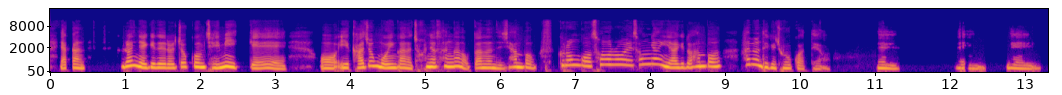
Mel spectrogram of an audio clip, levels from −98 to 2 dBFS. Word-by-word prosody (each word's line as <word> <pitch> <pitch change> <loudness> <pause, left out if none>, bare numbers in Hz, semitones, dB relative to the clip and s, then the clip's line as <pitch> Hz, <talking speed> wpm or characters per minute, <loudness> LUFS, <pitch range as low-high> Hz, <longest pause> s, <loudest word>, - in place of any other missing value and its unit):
약간 185 +1 -3 0.5
그런 285 +3 +5
얘기들을 205 -3 +2
쪼끔 245 0 +4
재미있게 195 - +2 0.4
어 180 -1 -2
이 205 -3 +1
가족 265 +9 0
모임과는 200 -4 +2
전혀 250 +6 +4
상관없다는 245 -7 +1
듯이 170 +4 -9
한번 225 -5 +2 0.3
그런 340 +2 -4
거 295 -3 -2
서로의 370 -1 -5
성향 390 +2 -6
이야기도 210 -3 +2
한번 270 +1 +2 0.3
하면 370 -5 -2
되게 220 -6 0
좋을 180 0 -6
것 160 -3 -11
같아요. 150 +3 -15 0.6
네. 185 -1 -1 0.9
네. 185 0 -7 0.6
네. 170 -3 -6
220 Hz, 270 characters per minute, -21 LUFS, 185-275 Hz, 0.9 s, 그런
